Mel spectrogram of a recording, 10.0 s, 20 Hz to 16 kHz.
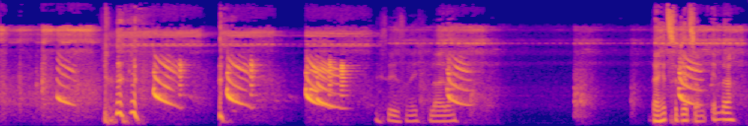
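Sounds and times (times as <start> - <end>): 
frog mating call in shallow pond: 0.8 - 1.1, 1.8 - 5.0, 5.9 - 6.4, 8.9 - 9.8
person laughing: 1.4 - 2.0, 3.0 - 3.3
speech: 1.5 - 2.1, 5.2 - 6.3, 8.7 - 9.9.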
